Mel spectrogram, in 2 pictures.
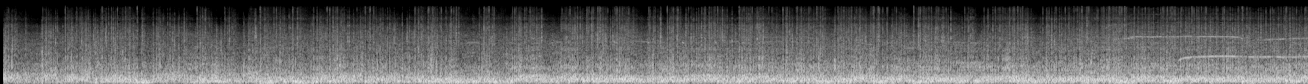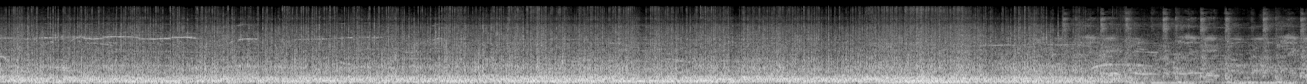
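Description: A large aerial fireworks display going off in a dense, continuous barrage of rapid bangs and crackles, with a few brief whistles around the middle.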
